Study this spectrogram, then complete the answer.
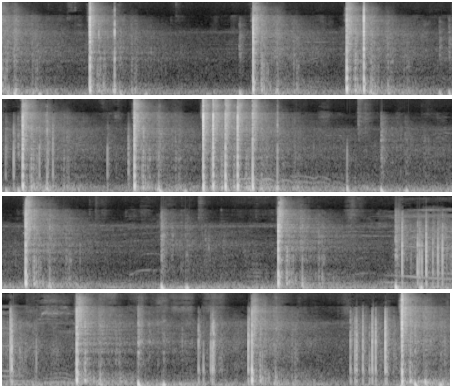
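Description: Fireworks explode with loud, echoing booms outdoors.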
